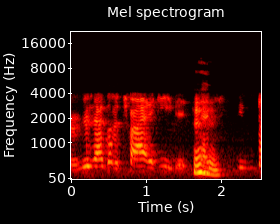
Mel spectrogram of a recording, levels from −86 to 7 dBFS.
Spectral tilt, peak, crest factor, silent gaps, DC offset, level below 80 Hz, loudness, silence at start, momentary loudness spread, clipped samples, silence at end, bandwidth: -6.5 dB/octave; -12 dBFS; 20 dB; none; under 0.1%; -78 dBFS; -31 LUFS; 0 s; 15 LU; under 0.1%; 0 s; 10 kHz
